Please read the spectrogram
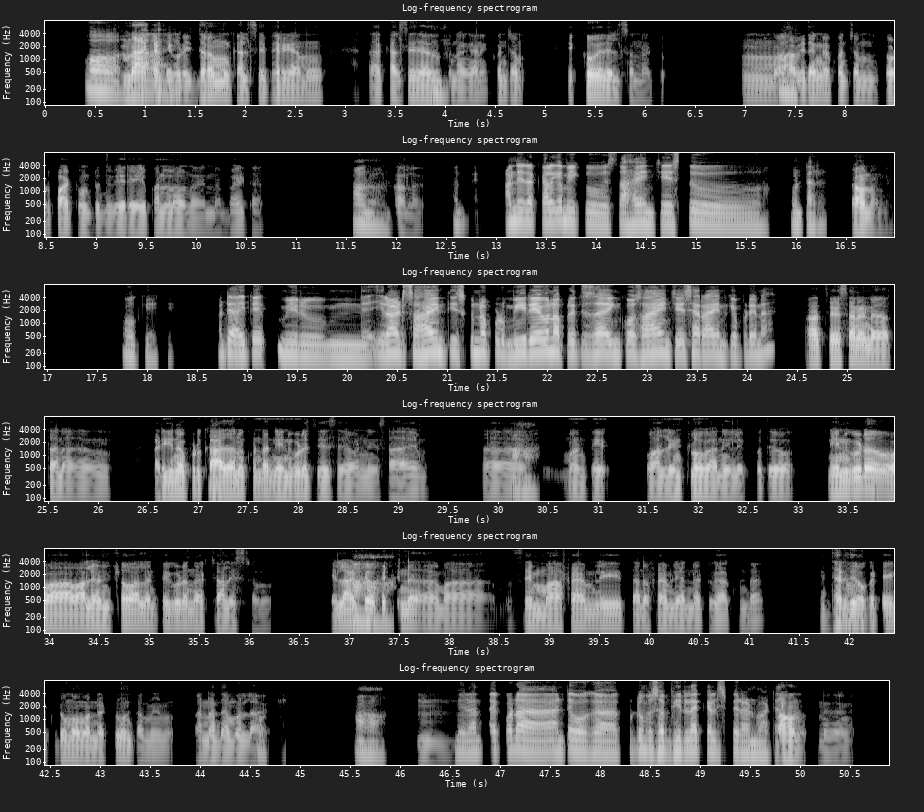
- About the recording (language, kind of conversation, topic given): Telugu, podcast, స్నేహితుడి మద్దతు నీ జీవితాన్ని ఎలా మార్చింది?
- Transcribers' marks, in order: other background noise; in English: "సేమ్"; in English: "ఫ్యామిలీ"; in English: "ఫ్యామిలీ"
